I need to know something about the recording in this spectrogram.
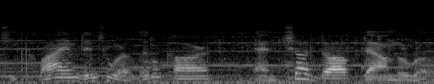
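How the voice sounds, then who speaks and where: A man narrating a children's read-along record slowly and clearly, with funky 1980s synth music behind. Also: mid-range voice, expressive, highs cut off. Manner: slow and clear for young children. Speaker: storybook narrator.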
